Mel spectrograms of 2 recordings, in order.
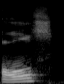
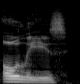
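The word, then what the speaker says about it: Oles: last pack opening episode I said Saint Olaf OLS it's the Saint Olaf olies and I regret that error unfortunately I mispronounced their nickname our apologies to the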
